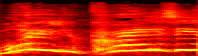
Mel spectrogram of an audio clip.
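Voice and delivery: very high, loud, breezy, offhand dismissive tone. Telling a story, acting out a man's reply to a woman: retelling playing it off. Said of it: "Like trying to play it off".

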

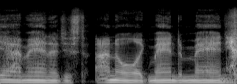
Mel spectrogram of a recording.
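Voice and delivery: plain

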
